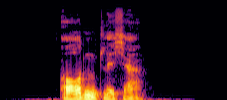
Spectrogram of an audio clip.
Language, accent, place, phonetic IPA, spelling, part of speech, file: German, Germany, Berlin, [ˈɔʁdn̩tlɪçɐ], ordentlicher, adjective, De-ordentlicher.ogg
- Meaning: 1. comparative degree of ordentlich 2. inflection of ordentlich: strong/mixed nominative masculine singular 3. inflection of ordentlich: strong genitive/dative feminine singular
